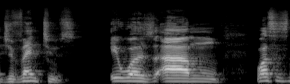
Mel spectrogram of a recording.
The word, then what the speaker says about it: Juventus: lot of people say Juventus. It was um what's his name? Uh ah the queen of the house a lady here in the chat that taught me it's pronounced Juventus not Juventus and I like it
